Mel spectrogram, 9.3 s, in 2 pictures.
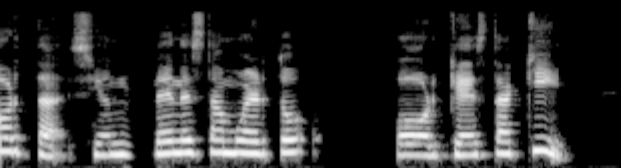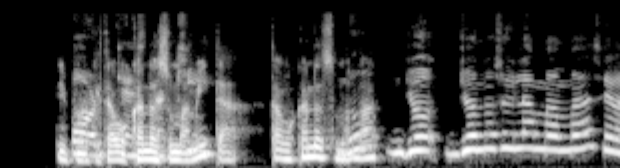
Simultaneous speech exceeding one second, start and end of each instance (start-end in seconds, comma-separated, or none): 5.2-6.4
